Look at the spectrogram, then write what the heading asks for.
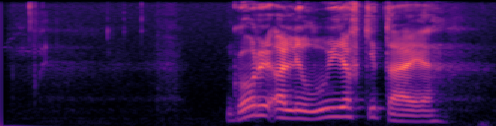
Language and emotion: Russian, neutral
